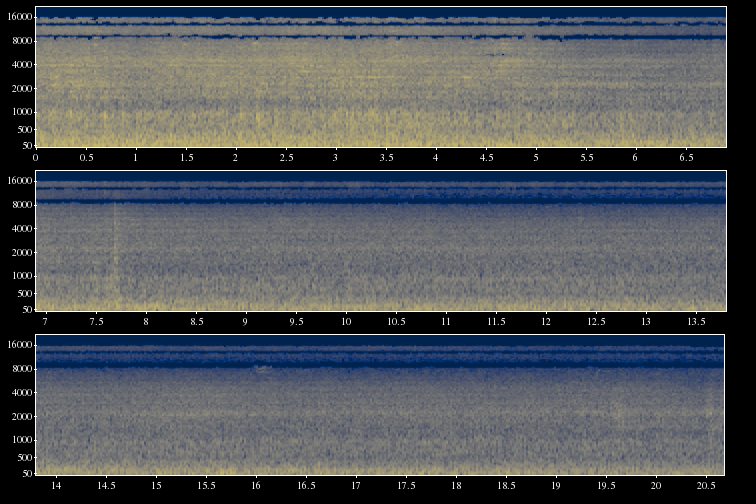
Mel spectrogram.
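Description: Covered hopper cars of a grain train rolling past, with steady wheel and rail noise that fades gradually as the end of the train moves away.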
